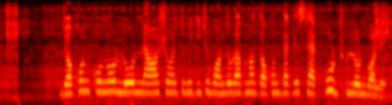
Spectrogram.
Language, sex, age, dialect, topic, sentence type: Bengali, female, 18-24, Northern/Varendri, banking, statement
